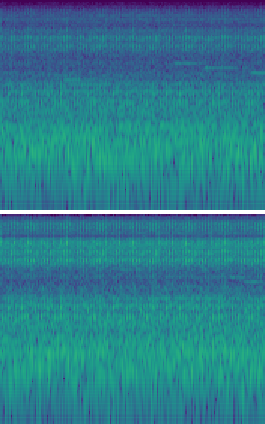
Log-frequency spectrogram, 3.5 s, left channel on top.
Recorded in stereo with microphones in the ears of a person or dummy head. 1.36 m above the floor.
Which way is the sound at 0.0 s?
55° right (ahead or behind).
